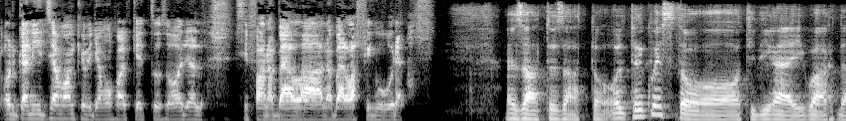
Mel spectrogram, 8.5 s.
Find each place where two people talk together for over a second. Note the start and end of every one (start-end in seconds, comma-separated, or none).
none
